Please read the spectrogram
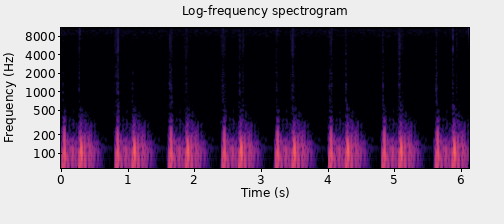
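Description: Heartbeat sound effect: a steady lub-dub double thump about every 0.8 seconds, eight beats in all, deep and loud.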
